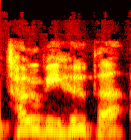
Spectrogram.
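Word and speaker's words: Tobe Hooper: At the same time, Toby Hooper, as we found out it's pronounced, was trying to follow up the success of The Texas Chainsaw Massacre.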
